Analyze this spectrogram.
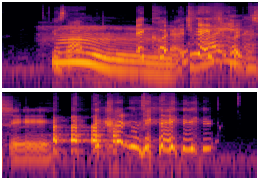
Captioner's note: laughs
